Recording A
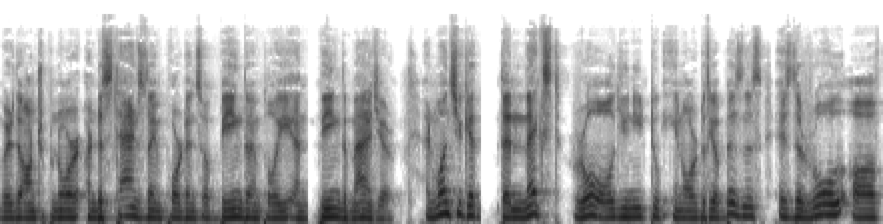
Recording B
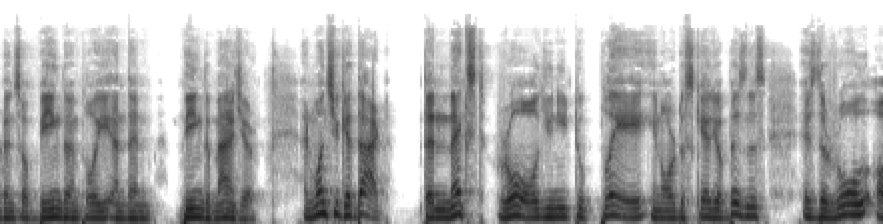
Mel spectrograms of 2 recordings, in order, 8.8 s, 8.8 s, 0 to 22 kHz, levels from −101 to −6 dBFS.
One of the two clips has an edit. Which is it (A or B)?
A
